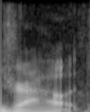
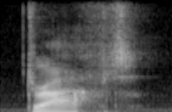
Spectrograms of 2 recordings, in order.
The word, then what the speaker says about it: draught: It's that word is pronounced draft. – Is it? – Yeah. – Wait a second. Is it really? – It really is. I'm not fucking with you. Right? I was actually kind of taken aback when you pronounced it draught during the summaries. – It's draft.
